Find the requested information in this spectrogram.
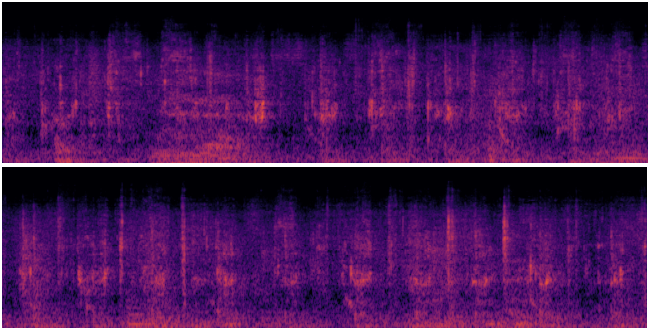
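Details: Pigs at the drinking spot, filmed from the front while they drink water: low, short grunts come in loose bursts amid constant clicking and slurping noises from the drinking.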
